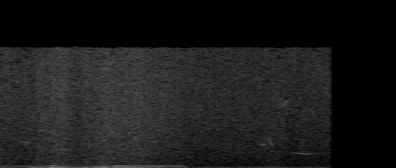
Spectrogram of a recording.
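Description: A greater prairie chicken gives a low, hollow, steady hoot that holds its pitch for over a second, then sinks lower, over a soft rumble.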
